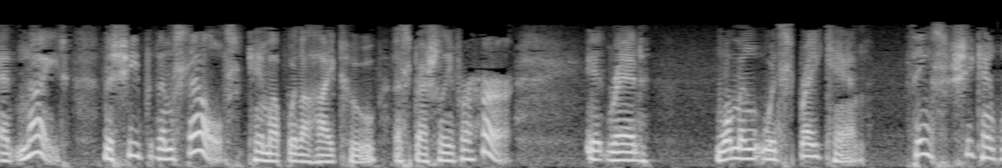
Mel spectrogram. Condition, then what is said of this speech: Cleft palate. And I don't have an especially nasal voice, but then again, no one's going to confuse me with Chuck Scarborough.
